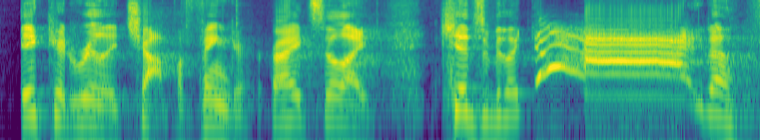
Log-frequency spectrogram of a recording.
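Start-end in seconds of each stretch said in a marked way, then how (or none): 2.9-3.5 sudden high yelp; startled child's cry; kid's yelp. Retold or imitated. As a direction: yelp like a pinched kid. Kids yelping at the guillotine.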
